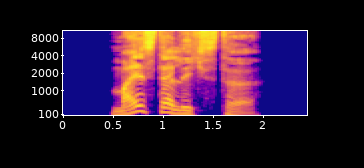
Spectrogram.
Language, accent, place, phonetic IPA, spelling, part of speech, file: German, Germany, Berlin, [ˈmaɪ̯stɐˌlɪçstə], meisterlichste, adjective, De-meisterlichste.ogg
- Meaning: inflection of meisterlich: 1. strong/mixed nominative/accusative feminine singular superlative degree 2. strong nominative/accusative plural superlative degree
